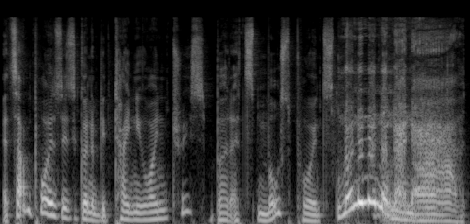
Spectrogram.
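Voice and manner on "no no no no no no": loud, high panicked cry; real frustrated yelling. Real, not acted. Sapling placed in wrong spot.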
